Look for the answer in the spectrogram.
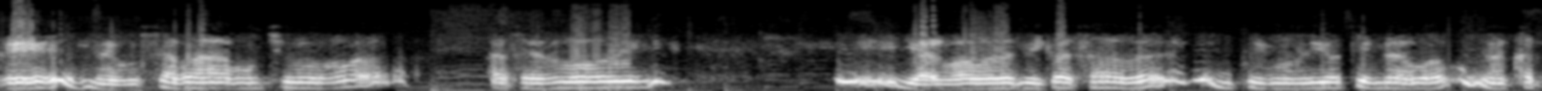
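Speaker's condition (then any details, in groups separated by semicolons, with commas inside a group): Parkinson's disease; Parkinson's disease diagnosed 12 years ago, six months after retiring, now 77; regular neurologist reviews, doctors advised staying active, activity reported to help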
